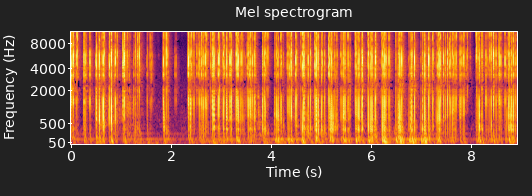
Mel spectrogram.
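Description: Long nails tap rapidly on the casing and clear cap of a small white plastic Secret deodorant stick. The result is a steady stream of bright, dry plastic clicks with almost no ring, broken by a brief pause near the two-second mark.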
